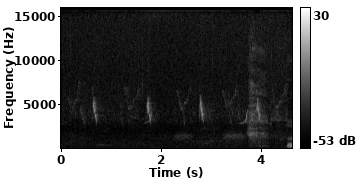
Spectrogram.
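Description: A small bird chirps short high notes about once a second, with fainter twittering between them. Near the end comes a sharp sniff, then a brief loud vocal grunt.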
